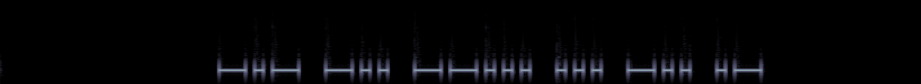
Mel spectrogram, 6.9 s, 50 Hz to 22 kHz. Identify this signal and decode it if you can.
Morse code, heard as a keyed tone, about 18 wpm, 700 Hz. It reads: KD7SDA
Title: Speed Racing - USA 2x3 Call Signs 15wpm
